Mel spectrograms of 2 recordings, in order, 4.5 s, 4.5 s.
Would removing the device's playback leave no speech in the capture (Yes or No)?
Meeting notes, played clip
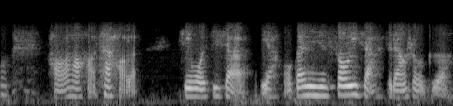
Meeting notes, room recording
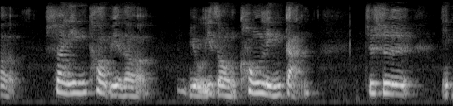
No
